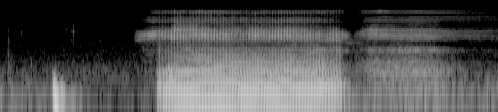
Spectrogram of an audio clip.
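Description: A single loud, deep, rattling snore lasting about two seconds, followed by a quieter breath, from a large sleeping dog.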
